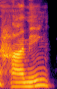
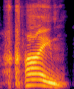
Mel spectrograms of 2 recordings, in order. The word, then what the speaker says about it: Chaim: But life in Hebrew is not Jaime, it's Chaim. Chaim. Not Jaime, but Chaim.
